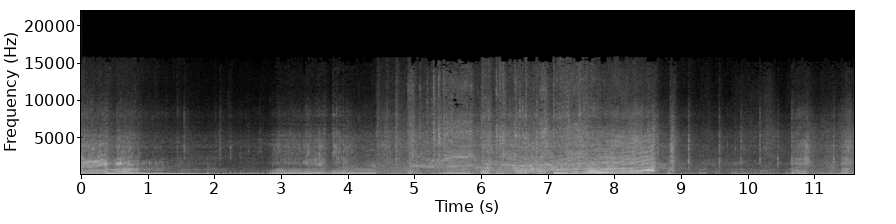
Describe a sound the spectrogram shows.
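A dirt bike engine revs and whines, rising and falling in pitch.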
